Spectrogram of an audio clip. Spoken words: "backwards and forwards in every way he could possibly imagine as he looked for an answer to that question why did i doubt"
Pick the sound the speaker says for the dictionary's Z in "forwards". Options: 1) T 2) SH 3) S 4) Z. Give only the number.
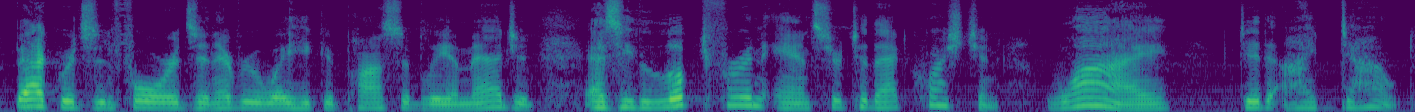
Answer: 4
